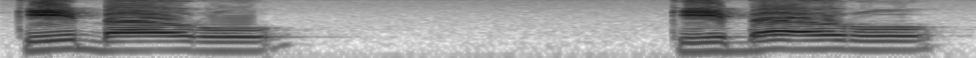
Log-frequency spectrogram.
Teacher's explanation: را پیش کی وجہ سے پر پڑھا جائے گا. یہاں پر بھی را پیش کی وجہ سے پر پڑھا جائے گا.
